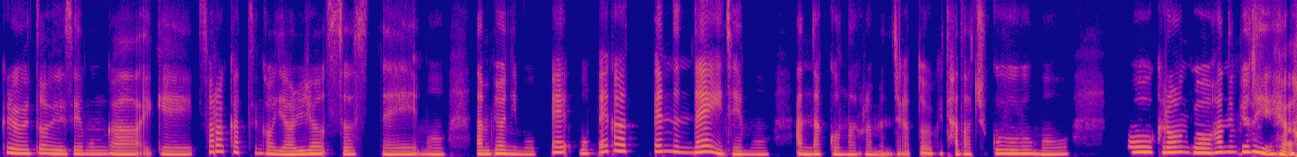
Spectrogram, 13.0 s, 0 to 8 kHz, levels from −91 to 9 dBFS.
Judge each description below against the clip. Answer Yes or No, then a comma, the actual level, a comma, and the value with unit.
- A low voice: No, medium, 185 Hz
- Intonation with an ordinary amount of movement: No, wide, 6.8 semitones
